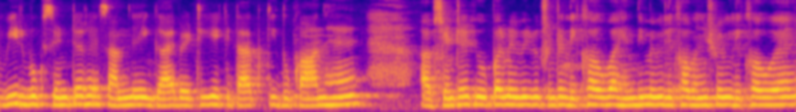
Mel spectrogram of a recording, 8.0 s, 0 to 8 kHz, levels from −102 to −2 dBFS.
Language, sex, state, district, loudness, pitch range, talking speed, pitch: Hindi, female, Uttar Pradesh, Muzaffarnagar, -14 LUFS, 190-210 Hz, 240 wpm, 205 Hz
